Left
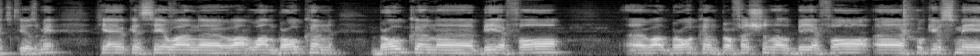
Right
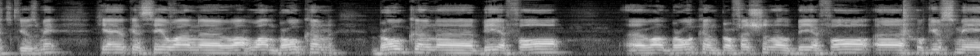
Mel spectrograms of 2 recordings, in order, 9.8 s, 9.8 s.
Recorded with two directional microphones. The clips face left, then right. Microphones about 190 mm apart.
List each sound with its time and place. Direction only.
0.2 s speech: 10° left (ahead or behind)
